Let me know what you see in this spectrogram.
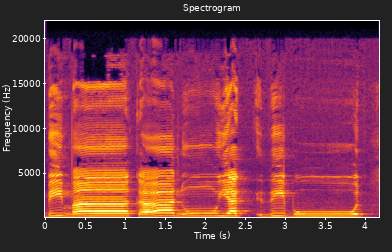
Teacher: بما میں الف مدہ کھینچیں گے، کانو میں بھی واو مدہ کھینچیں گے۔ یکذبون، کاف پہ جزم ہے، قلقلہ بالکل نہیں کریں گے۔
